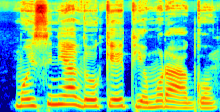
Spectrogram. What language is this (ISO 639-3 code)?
kik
